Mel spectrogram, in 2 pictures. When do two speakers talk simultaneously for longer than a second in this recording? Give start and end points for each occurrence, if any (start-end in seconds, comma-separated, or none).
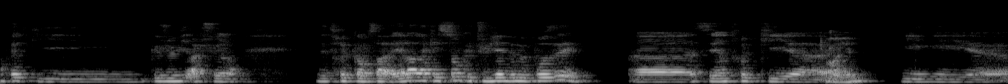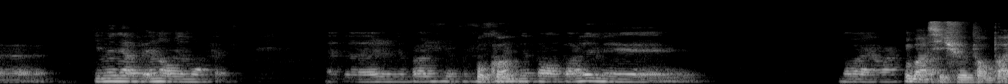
none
